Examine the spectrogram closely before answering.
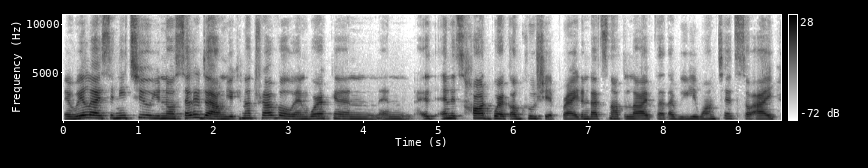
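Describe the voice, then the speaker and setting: A woman's voice: medium pitch, fairly even intonation, normal speed, hardly any pauses. A middle-aged woman from Vietnam casually sharing her personal story as a guest on a live video call. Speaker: guest, business coach and part-time teacher.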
